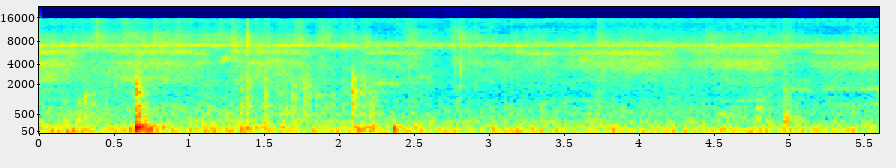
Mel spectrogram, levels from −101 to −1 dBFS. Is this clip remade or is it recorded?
remade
